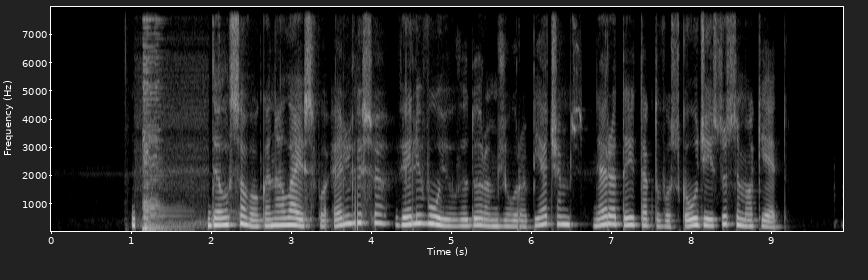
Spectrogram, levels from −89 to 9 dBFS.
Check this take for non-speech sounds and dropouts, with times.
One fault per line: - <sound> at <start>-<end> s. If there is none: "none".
- thud at 1.1-1.8 s
- dropout at 3.8-3.8 s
